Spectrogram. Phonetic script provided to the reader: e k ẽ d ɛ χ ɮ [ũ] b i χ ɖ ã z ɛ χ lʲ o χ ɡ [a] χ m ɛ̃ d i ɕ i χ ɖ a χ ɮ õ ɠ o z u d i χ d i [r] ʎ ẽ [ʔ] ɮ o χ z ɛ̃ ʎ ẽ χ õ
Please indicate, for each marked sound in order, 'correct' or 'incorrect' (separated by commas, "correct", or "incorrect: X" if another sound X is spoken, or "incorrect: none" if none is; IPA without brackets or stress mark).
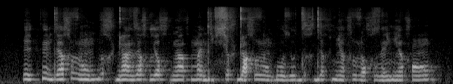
incorrect: õ, incorrect: ã, incorrect: χ, incorrect: χ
